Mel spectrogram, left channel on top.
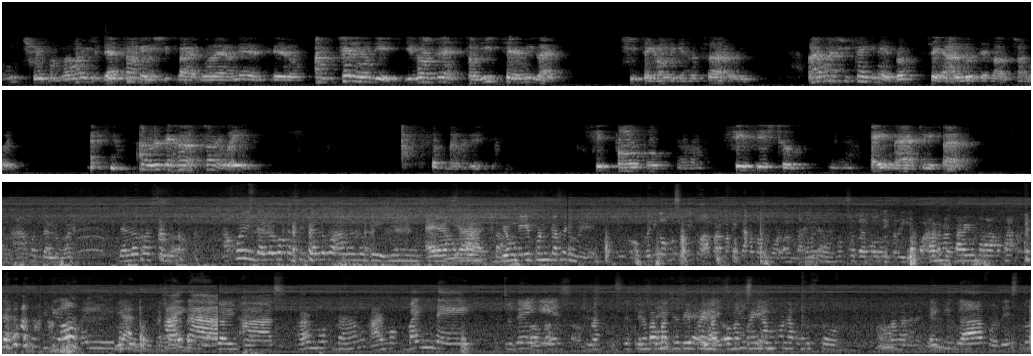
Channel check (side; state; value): both; different; correlation 0.00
